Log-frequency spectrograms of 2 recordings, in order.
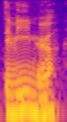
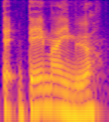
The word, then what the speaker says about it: Demi Moore: Demi, obviously, or Demi, as I've since discovered her name, apparently it's pronounced Demi Moore.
